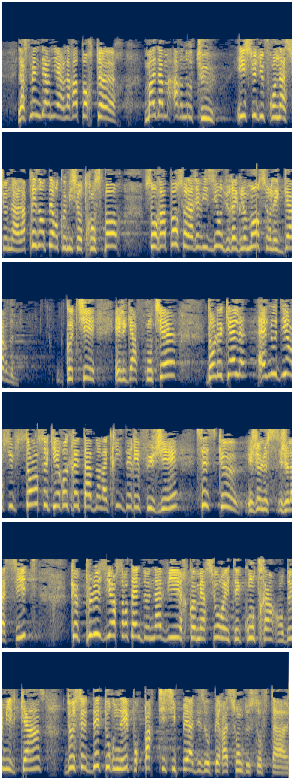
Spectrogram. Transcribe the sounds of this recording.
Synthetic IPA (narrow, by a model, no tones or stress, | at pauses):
lasəmɛnd̪ɛʁnjɛʁləʁapɔʁt̪œʁ | mad̪amaʁnot̪u | isyd̪yfχɔ̃nasjɔnalapχezɑ̃t̪eɑ̃kɔmisjɔ̃ət̪χɑ̃spɔʁsɔ̃ʁapɔʁsyʁlaʁevizjɔ̃d̪yʁɛɡləmɑ̃syʁleɡaʁd̪ | kɔt̪jeeleɡaʁd̪fχɔ̃t̪jɛʁd̪ɑ̃ləkʲɛlɛlnud̪iɑ̃sypst̪ɑ̃sːəkʲiɛʁəɡʁɛt̪abləd̪ɑ̃lakχizd̪eʁefyʒje | sɛskəeʒələʒəlasit̪ | kəplyzjœʁsɑ̃t̪ɛnd̪ənaviʁkɔmɛʁsjoɔ̃et̪ekɔ̃t̪χɛ̃ʔɑ̃d̪ømilkʲɛ̃zd̪əsəd̪et̪uʁnepuʁpaʁt̪isipead̪ezɔpeʁasjɔ̃d̪əsɔft̪aʒ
